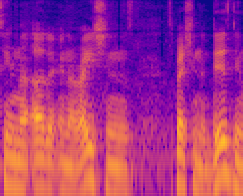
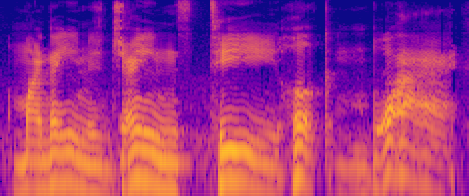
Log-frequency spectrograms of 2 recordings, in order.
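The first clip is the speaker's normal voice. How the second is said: very slow, grand villain voice, every word drawn out. Describing a cartoon boss voiced by Tim Curry, doing the James T. Hook voice. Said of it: "He's always sounding like".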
